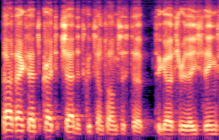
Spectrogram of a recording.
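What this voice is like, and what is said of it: Australian accent. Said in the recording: “you've still maintained to keep your Australian accent, which we really love”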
